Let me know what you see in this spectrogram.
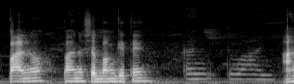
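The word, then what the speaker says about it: Antoine: Antuan Antuan Ah okay.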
